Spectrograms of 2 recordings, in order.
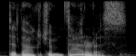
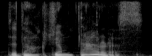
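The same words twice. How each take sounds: The two takes are said the same way.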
